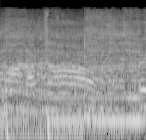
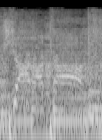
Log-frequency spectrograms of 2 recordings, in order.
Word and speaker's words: Hanukkah: Tell Darul Hanukkah, it's time to celebrate Hanukkah. It's not pronounced Chanukah. The C is silent.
